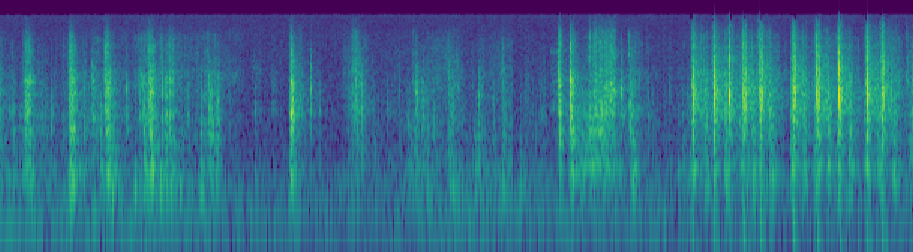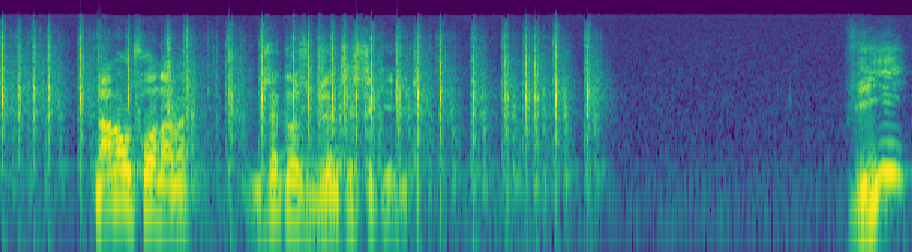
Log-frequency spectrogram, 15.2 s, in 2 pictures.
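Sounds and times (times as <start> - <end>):
typewriter keys clacking: 5.7 - 12.6
speech: 8.4 - 11.2, 14.8 - 15.1.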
